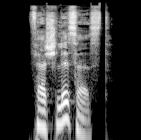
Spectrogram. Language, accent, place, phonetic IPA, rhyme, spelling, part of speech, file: German, Germany, Berlin, [fɛɐ̯ˈʃlɪsəst], -ɪsəst, verschlissest, verb, De-verschlissest.ogg
- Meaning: second-person singular subjunctive II of verschleißen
